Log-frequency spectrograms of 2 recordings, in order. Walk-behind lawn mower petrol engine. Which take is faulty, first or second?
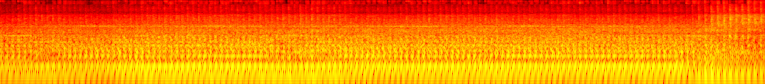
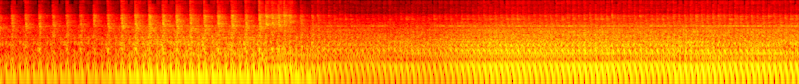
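second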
